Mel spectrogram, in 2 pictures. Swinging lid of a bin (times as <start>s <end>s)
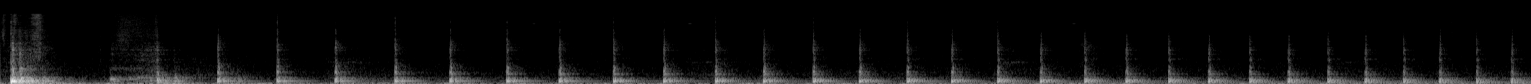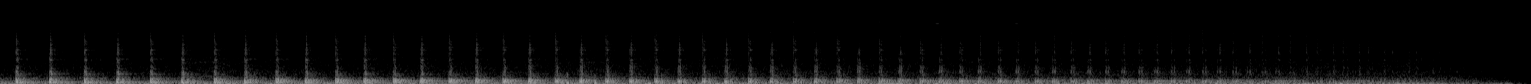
0.0s 2.5s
